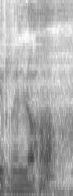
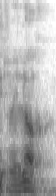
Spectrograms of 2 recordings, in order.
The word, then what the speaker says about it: reloj: Spanish for watch is reloj, with a J at the end. You don't say reloj. You don't pronounce it. You say reloj. So it's kind of a silent J.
